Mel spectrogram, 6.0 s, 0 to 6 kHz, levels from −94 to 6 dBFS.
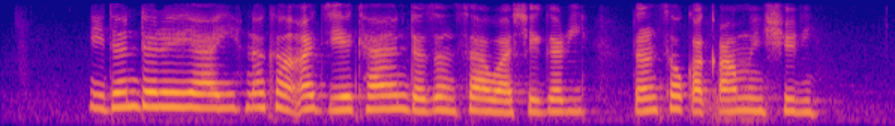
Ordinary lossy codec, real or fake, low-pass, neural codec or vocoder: none; fake; 5.4 kHz; vocoder, 44.1 kHz, 128 mel bands every 256 samples, BigVGAN v2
